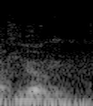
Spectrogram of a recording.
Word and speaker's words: Quijote: Is it spelled like Don Quixote? – No. – Oh. – It's Quijote. – Yeah, Don Quixote.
